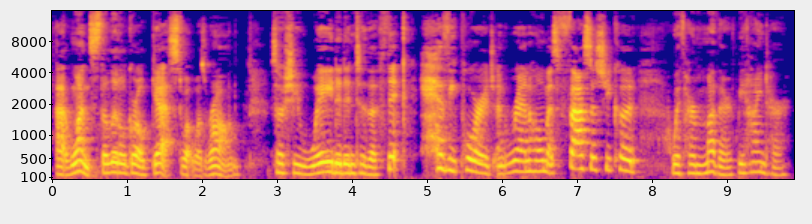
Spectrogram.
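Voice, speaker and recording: Woman narrating a children's story. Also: medium pitch. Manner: measured, expressive.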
